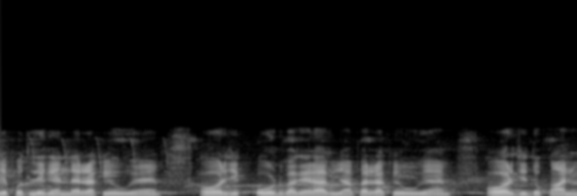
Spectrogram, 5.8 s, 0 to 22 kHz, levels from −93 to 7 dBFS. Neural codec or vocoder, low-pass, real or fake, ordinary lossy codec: none; none; real; none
